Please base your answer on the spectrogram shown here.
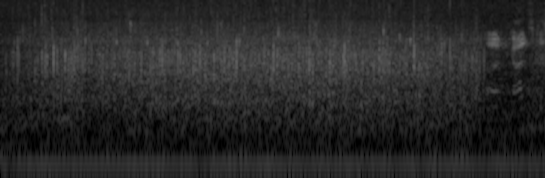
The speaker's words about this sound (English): Well, I think they deserve an applause.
